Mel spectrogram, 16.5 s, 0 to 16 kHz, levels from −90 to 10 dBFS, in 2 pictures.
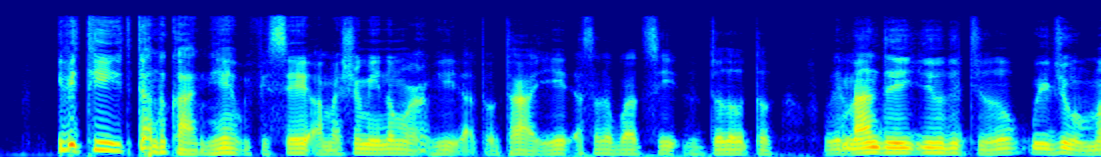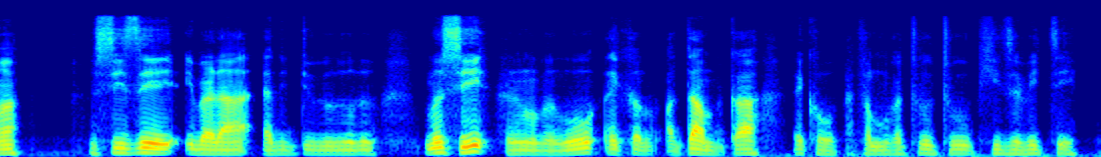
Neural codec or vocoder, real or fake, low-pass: codec, 16 kHz in and 24 kHz out, 0.4 kbps, LongCat-Audio-Codec, two codebook decoder; fake; 10.8 kHz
